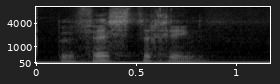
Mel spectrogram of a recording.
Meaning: 1. confirmation 2. attachment
- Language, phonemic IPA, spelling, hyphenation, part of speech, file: Dutch, /bəˈvɛs.tə.ɣɪŋ/, bevestiging, be‧ves‧ti‧ging, noun, Nl-bevestiging.ogg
